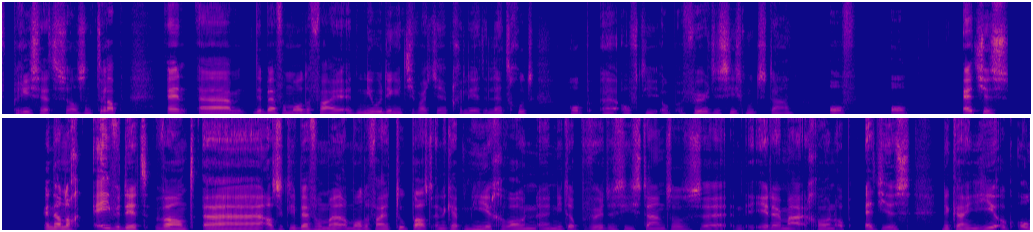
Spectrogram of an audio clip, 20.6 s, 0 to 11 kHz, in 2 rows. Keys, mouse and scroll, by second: 1.5 click, 2.7 middle click, 10.0 shift+middle click, 12.1 click, 15.9 click, 17.2 click.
